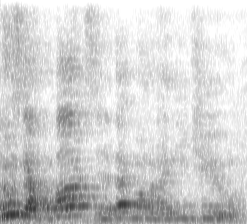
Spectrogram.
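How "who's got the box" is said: high, loud showman's call-out. Shown as a demonstration. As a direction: call it across the room, raised pitch and volume. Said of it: "I'm gonna call out".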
